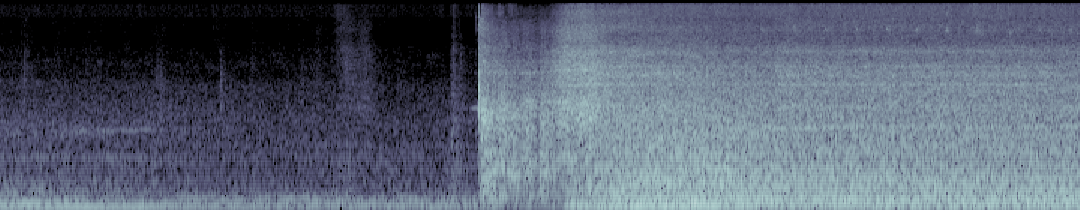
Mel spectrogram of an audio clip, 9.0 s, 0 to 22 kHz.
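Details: 2000 Ford F150 with code P0301: engine fires and settles into a lumpy idle with a regular stumble about three times a second; cylinder 1 misfiring. Cause unconfirmed, possibly something loose; later ran fine with no misfire.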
